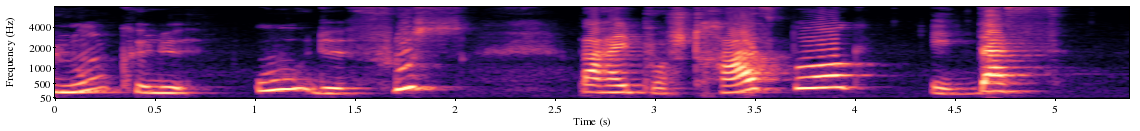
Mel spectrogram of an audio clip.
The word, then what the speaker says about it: Fluss: écrit se prononce et tout ce qu'on prononce s'écrit. Der Fuß, der Fluss. On entend bien que Fuß, c'est beaucoup plus long que le OU de Fluss.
